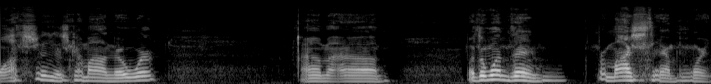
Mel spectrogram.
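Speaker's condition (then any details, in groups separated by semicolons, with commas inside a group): Head and neck cancer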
